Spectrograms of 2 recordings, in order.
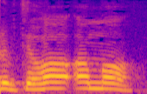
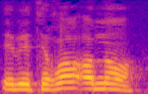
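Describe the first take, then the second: Both takes have the same delivery.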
